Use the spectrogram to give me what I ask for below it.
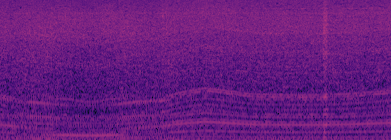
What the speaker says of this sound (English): As we see him drive this bike beautifully across the grasslands and heading towards a house.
